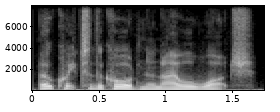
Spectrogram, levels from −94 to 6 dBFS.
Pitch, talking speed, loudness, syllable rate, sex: 135 Hz, 310 wpm, -16 LUFS, 6.3 syllables/s, male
